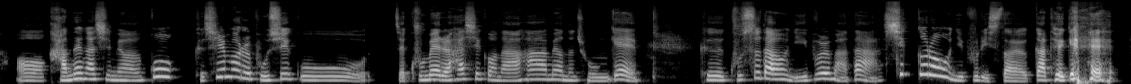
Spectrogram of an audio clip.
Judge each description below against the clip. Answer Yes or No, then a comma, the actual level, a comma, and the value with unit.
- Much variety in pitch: No, average, 4.8 semitones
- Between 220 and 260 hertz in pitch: No, high, 205 Hz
